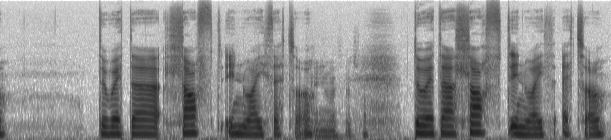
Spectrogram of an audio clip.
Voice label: "llofft", Welsh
